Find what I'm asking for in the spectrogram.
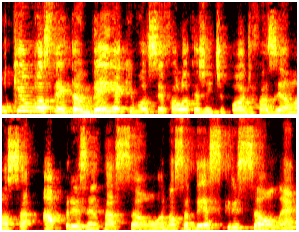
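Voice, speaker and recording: The woman's voice is high-pitched. Her intonation is lively. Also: moderate pace, hardly any pauses. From Brazil, São Paulo state (São Carlos). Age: 50s. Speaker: journalist. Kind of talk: live interview. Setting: at home in her kitchen.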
